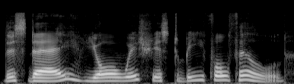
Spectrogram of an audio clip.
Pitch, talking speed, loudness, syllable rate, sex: 175 Hz, 165 wpm, -17 LUFS, 3.6 syllables/s, male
